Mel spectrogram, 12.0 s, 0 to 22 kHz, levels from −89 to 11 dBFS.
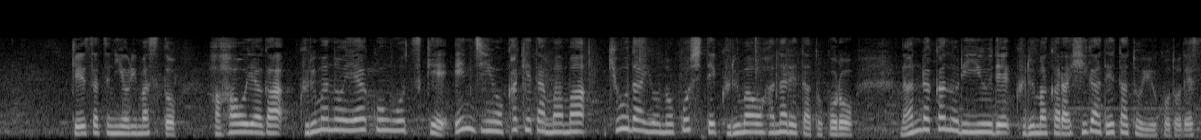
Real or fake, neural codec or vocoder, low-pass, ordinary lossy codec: real; none; 7.2 kHz; MP3, 64 kbps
